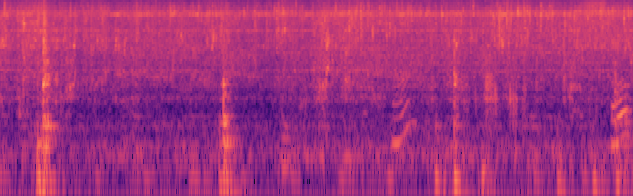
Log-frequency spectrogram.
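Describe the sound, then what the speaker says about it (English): A giant harvested garden vegetable is washed in water, with sloshing and splashing in irregular bursts and running-water noise close by; a voice is faintly present. "Let's give this giant a good wash."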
